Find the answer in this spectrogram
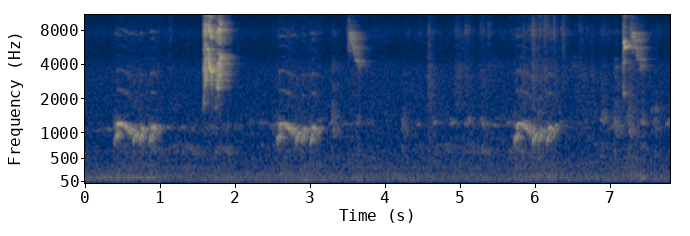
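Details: Local zebra dove repeating wavering, trilled cooing phrases roughly every one to three seconds, mixed with a few loud high chirps and squeaks.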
